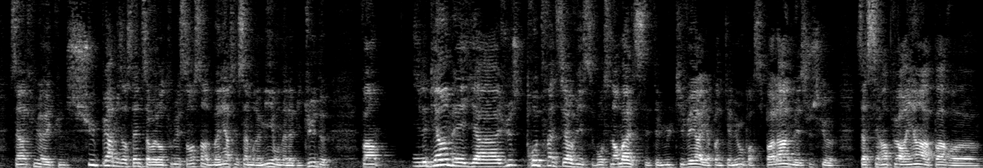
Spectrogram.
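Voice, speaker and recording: A man casually ranking his favourite films of the year in a chatty way, often saying "hein" and "du coup". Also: medium pitch. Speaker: film reviewer. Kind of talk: casual film ranking video. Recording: roomy echo, far from the mic, faint background noise.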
